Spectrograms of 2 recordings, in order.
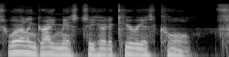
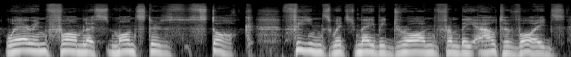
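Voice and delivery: long-dead sage intoning doom in a raised voice; sepulchral; 6 semitones higher, 4 dB louder than usual. A narrator's reading. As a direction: warn the king as an ancient spirit, measured and ringing. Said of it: "spoke in sepulchral tones".

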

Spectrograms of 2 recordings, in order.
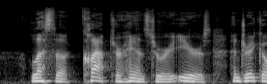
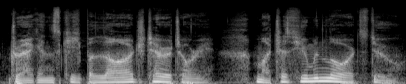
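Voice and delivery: low, lightly voiced dragon; calm, lordly dragon remark; dragon knight; 4 semitones lower than usual. Timur the dragon speaks.

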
